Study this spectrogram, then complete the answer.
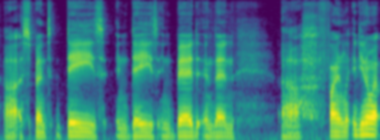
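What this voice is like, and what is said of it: Voice sounding sick. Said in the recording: “I don't know if you can tell by my voice, but I have been sick as a dog”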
